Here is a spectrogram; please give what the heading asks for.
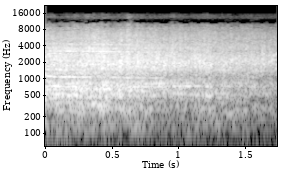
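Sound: applause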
